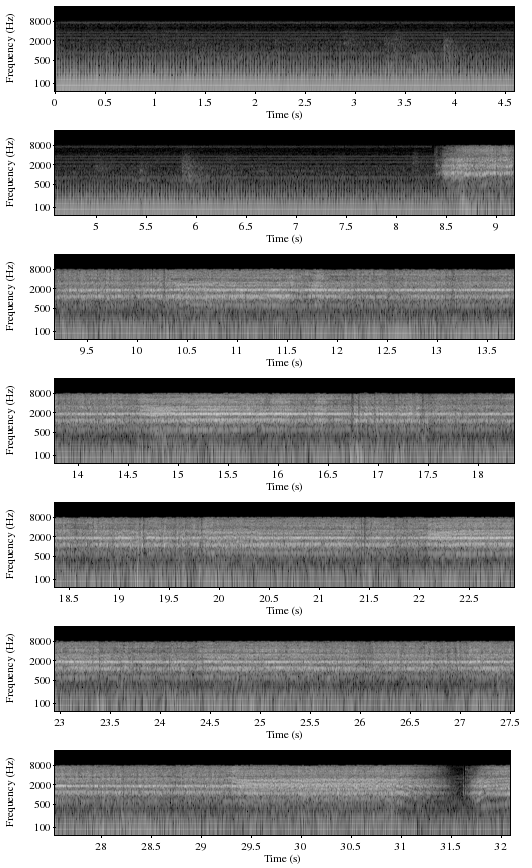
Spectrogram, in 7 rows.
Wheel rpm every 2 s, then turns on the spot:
0, 0, 0, 0, 100, 160, 160, 160, 160, 160, 160, 160, 160, 160, 160, 110.
30-32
